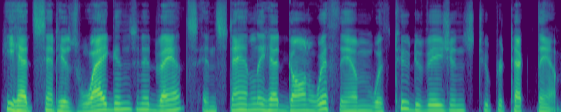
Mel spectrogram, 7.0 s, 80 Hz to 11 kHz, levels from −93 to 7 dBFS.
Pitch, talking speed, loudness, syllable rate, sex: 145 Hz, 160 wpm, -21 LUFS, 3.9 syllables/s, male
